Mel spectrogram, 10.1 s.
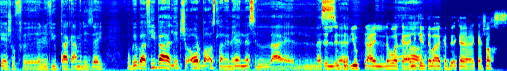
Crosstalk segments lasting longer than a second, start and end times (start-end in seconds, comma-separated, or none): none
